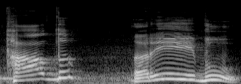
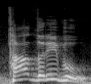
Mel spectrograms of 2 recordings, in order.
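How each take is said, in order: First: TAD, long pause, then drawn-out RI-BU in تضربو; very slowly split تضربو into its syllables. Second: Said in the usual way. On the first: Shown as a demonstration. Teacher breaks word into syllables. (تضربو را بسیار آهسته و هجا به هجا)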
